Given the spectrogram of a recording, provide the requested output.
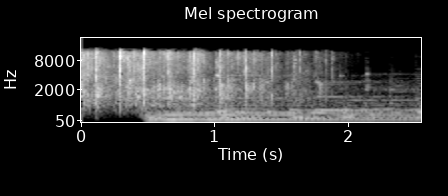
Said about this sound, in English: So thank you again. Huge round of applause. Thank you.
